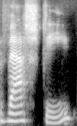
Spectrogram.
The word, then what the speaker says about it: Vashti: The queen, and I pronounce it Vashti. – Yes. – Is that how you, okay. – Yeah. – So Vashti,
